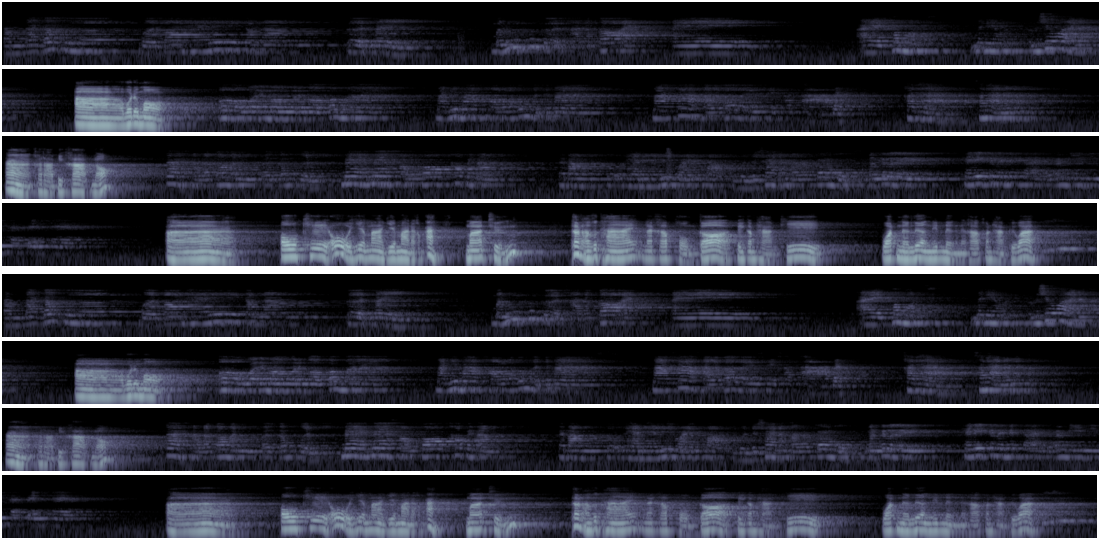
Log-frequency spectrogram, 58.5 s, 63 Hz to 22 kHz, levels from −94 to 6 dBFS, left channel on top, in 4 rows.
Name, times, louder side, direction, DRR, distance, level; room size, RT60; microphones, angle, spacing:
voice 1, 0.0-4.1 4.6-5.4 6.5-10.0 11.4-12.4 12.9-14.7 17.5-19.8 20.4-22.5 23.3-25.9 26.6-28.4 31.4-35.9 36.7-41.5 42.0-44.8 57.7-58.2, right 2 dB, 25° right, 2.2 m, -58 dB
voice 2, 15.6-16.9 29.3-30.8 46.1-47.0 47.6-49.8 50.1-50.9 51.5-54.8 55.6-57.7, left 7 dB, 80° left, 0.4 m, -32 dB
22.5 x 9.5 x 4.1 m
head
